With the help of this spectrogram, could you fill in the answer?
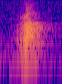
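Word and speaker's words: Rabb (رب): Actually, Rabb is really one syllable, isn't it? Rabb. When you say the Rabbun is two syllables, when you pronounce the sign at the end of the letter, but it's actually Rabb, one syllable letter, but so rich in meaning.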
